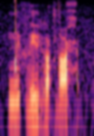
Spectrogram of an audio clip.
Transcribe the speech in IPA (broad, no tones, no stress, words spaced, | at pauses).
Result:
ŋ͡ǃefvey̯ rɔkdˤiħ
